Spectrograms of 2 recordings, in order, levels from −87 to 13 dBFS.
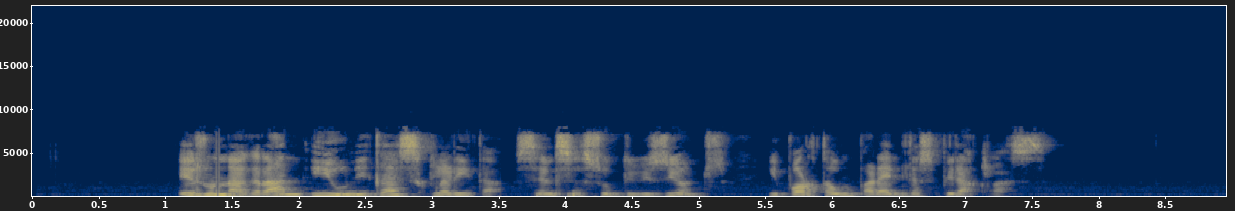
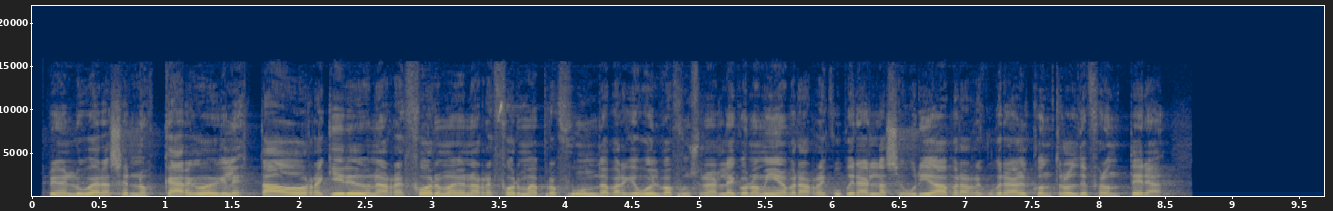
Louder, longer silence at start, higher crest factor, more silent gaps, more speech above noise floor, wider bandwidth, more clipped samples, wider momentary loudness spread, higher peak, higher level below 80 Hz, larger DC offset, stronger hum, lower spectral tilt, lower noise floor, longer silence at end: about the same, -20 LUFS vs -19 LUFS; first, 1.1 s vs 0.15 s; about the same, 20 dB vs 16 dB; neither; second, 54 dB vs 64 dB; second, 8.2 kHz vs 16 kHz; neither; first, 13 LU vs 5 LU; about the same, -2 dBFS vs -4 dBFS; first, -60 dBFS vs -66 dBFS; neither; neither; second, -2 dB/octave vs -3.5 dB/octave; second, -75 dBFS vs -83 dBFS; first, 1.35 s vs 1.15 s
